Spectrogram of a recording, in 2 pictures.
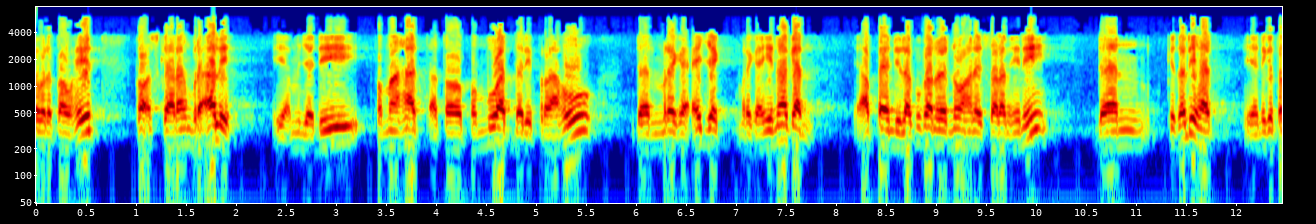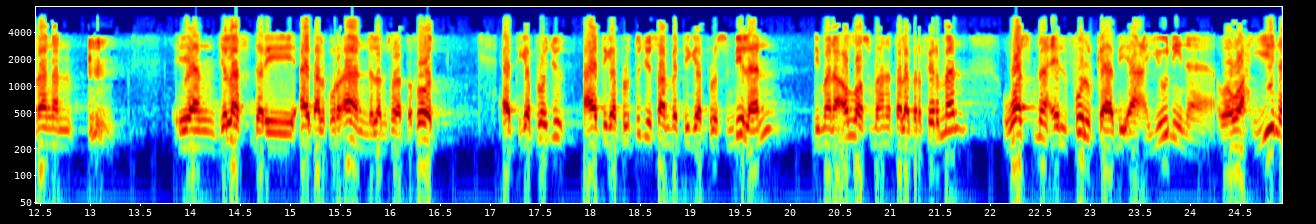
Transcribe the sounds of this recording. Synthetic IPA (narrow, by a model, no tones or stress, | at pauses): kəpadat̪awɦɪt̪̚ | kalo̰ʔsə̥kaɾaŋbəɾʔa̰lɪhja̰məɲd͡ʒadipəmaɦat̪̚at̪awpəmbuat̪̚daɾipəɾaɦu | danməɾekaʔed͡ʒɛk̚məɾekaɦinakan | ja̰a̰pajaŋdilakukanolɛhnoalɛsalaminidankit̪aliɦat̪̚ | ja̰nikət̪əɾaŋan | jaŋd͡ʒəlasdaɾiajat̪alkuɾʔandalamsuɾat̪uɦot̪̚ | ʔajat̪ːiɡapulud͡ʒuʔajat̪ːiɡapulut̪ud͡ʒusampajt̪iɡapuluhsəmbilan | dimanaʔɑlːɑhsubəɦanwat̪alabərfirman | wasnaʔalfulkabia̰ʕjunina̰wawahjina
